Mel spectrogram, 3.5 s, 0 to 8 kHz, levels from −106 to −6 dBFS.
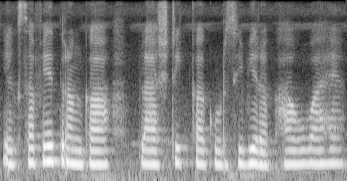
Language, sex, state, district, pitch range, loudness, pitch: Hindi, female, Chhattisgarh, Raipur, 185-200 Hz, -16 LUFS, 190 Hz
